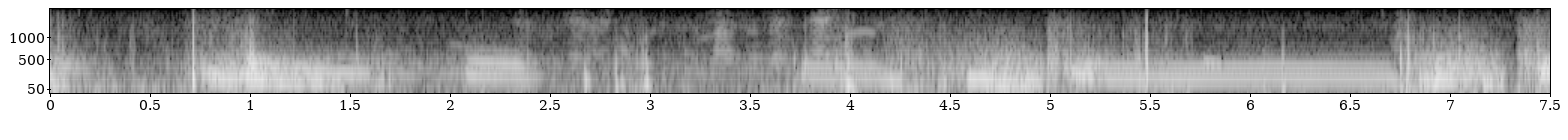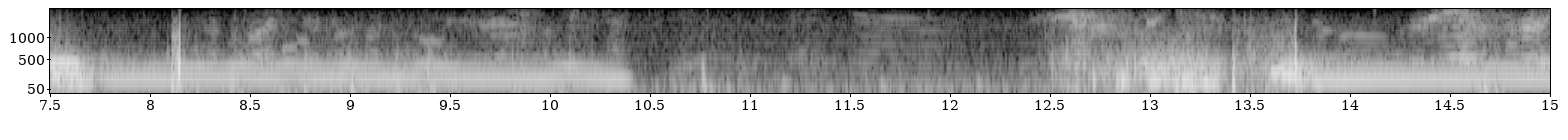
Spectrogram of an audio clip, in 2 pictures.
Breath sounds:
0.67-1.63 s: inhalation
0.67-1.63 s: wheeze
1.94-2.44 s: wheeze
3.64-4.26 s: wheeze
4.25-5.08 s: inhalation
4.42-5.08 s: rhonchi
5.05-6.71 s: wheeze
6.75-7.34 s: inhalation
6.75-7.34 s: wheeze
7.36-7.78 s: exhalation
7.36-10.51 s: wheeze
12.50-13.52 s: inhalation
12.50-13.52 s: crackles
13.57-15.00 s: exhalation
13.57-15.00 s: wheeze

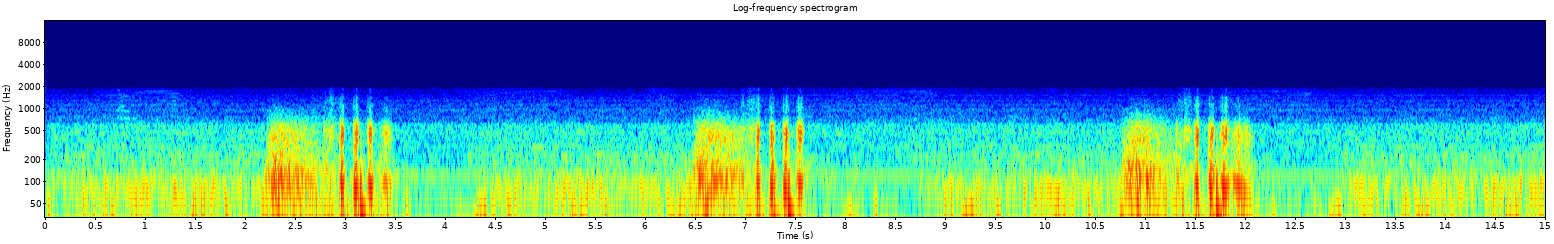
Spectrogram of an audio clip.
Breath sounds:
2.17-2.93 s: inhalation
2.93-4.25 s: exhalation
6.48-7.13 s: inhalation
7.13-8.47 s: exhalation
10.83-11.36 s: inhalation
11.36-12.58 s: exhalation

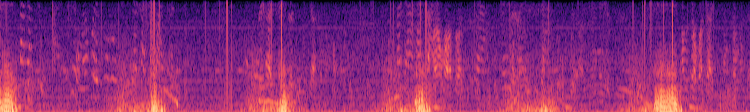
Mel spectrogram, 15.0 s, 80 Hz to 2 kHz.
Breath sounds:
0.00-0.34 s: rhonchi
2.86-3.59 s: inhalation
2.88-3.27 s: rhonchi
3.38-3.59 s: wheeze
5.12-5.92 s: inhalation
5.14-5.62 s: wheeze
7.83-8.08 s: wheeze
7.97-8.69 s: inhalation
10.27-10.95 s: wheeze
10.27-11.16 s: inhalation
13.05-13.74 s: inhalation
13.05-13.74 s: rhonchi

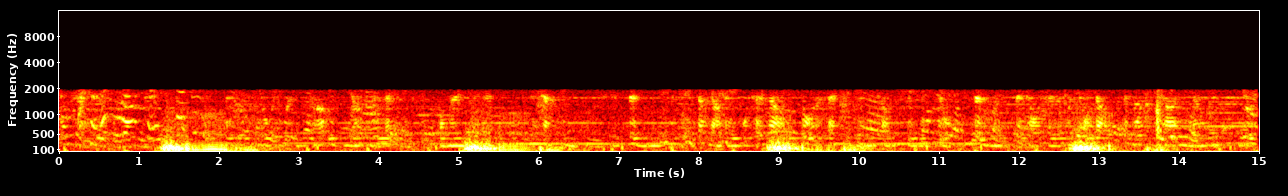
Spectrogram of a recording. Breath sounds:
1.10-2.60 s: inhalation
4.77-6.55 s: inhalation
8.63-10.31 s: inhalation
12.56-14.15 s: inhalation

